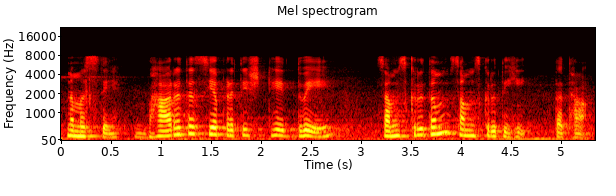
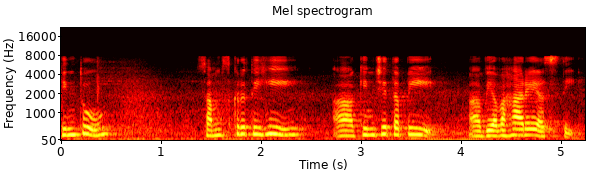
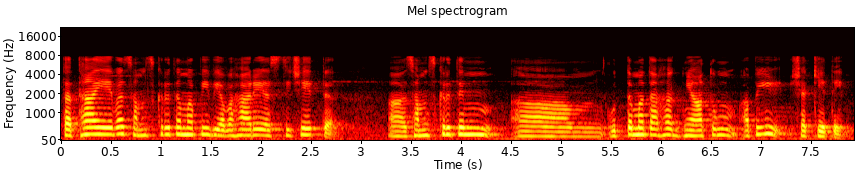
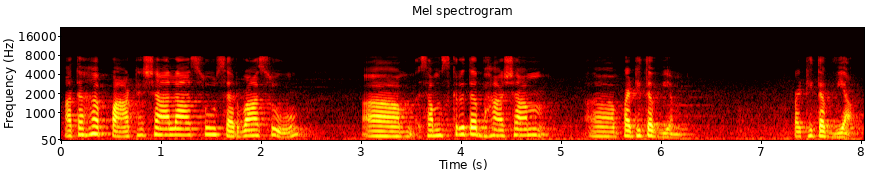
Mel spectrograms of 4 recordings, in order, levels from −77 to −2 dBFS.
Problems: none marked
